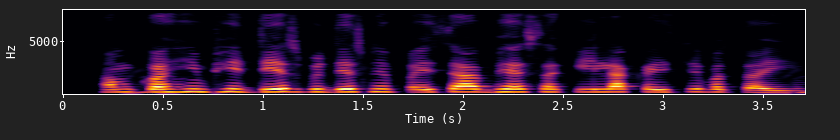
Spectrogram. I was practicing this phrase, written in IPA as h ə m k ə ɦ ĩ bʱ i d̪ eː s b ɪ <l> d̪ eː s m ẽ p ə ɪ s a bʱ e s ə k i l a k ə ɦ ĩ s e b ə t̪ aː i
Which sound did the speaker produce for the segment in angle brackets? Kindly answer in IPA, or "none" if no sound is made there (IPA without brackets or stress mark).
none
